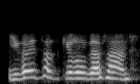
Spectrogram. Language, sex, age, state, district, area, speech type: Kashmiri, female, 18-30, Jammu and Kashmir, Budgam, rural, conversation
